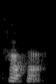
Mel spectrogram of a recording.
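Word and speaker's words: kantha: those are called uh it's spelled k and t h a cutter and it's thought of a nasal n so it seems like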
